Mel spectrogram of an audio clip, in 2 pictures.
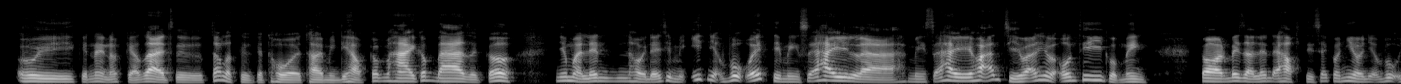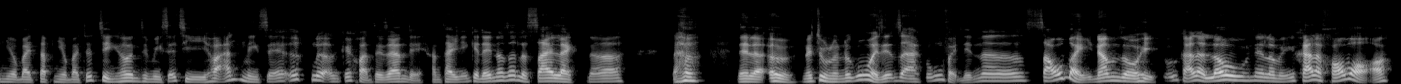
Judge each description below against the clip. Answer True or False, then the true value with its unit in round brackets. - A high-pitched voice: False (140 Hz)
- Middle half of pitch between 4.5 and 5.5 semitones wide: True (5.1 semitones)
